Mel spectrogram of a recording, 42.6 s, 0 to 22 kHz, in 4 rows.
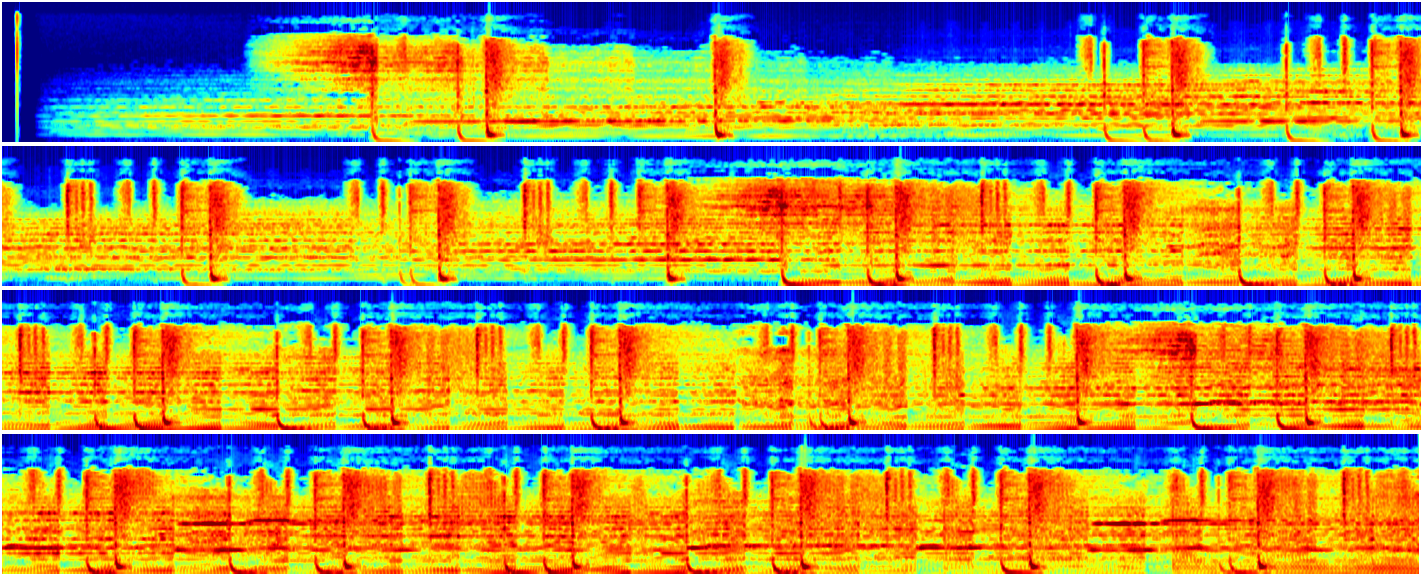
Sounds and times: Ambient music: 0.3 - 42.5.

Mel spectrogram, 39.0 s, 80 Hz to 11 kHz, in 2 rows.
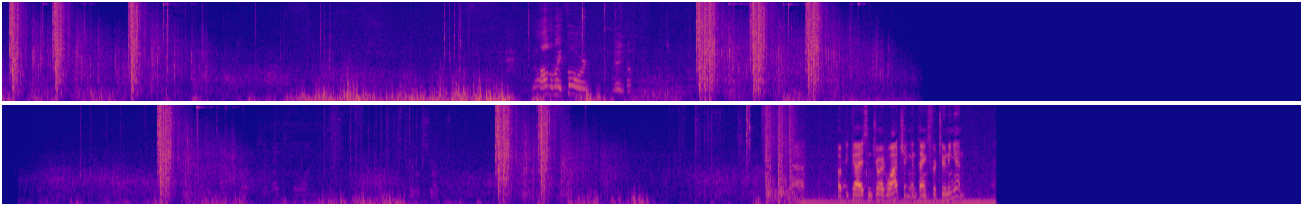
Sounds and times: Machine gun: 1.9 - 2.7, 10.4 - 12.7, 26.9 - 28.0, 30.9 - 31.5.

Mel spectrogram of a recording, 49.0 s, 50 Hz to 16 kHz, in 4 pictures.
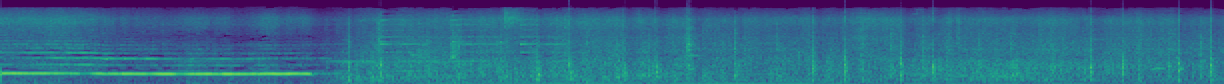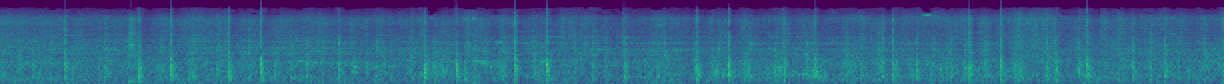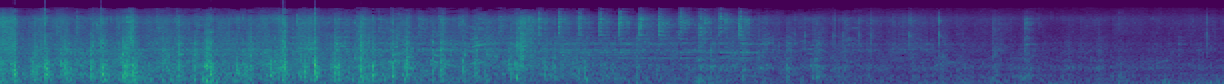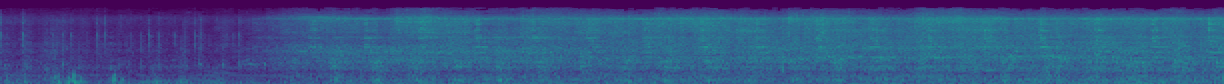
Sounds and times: Steam whistle: 0.0 - 5.3, 39.3 - 47.8
Hiss: 2.0 - 20.6, 21.3 - 28.2, 39.2 - 48.9.

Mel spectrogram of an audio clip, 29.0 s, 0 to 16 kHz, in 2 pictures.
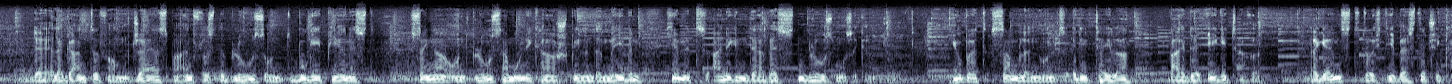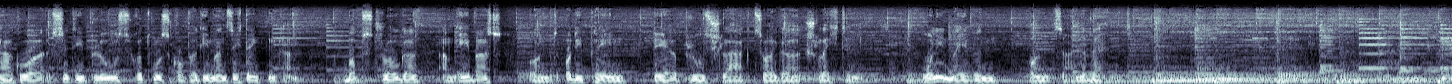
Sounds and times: Music: 0.0 - 29.0
Speech: 0.3 - 8.9, 9.5 - 25.9.

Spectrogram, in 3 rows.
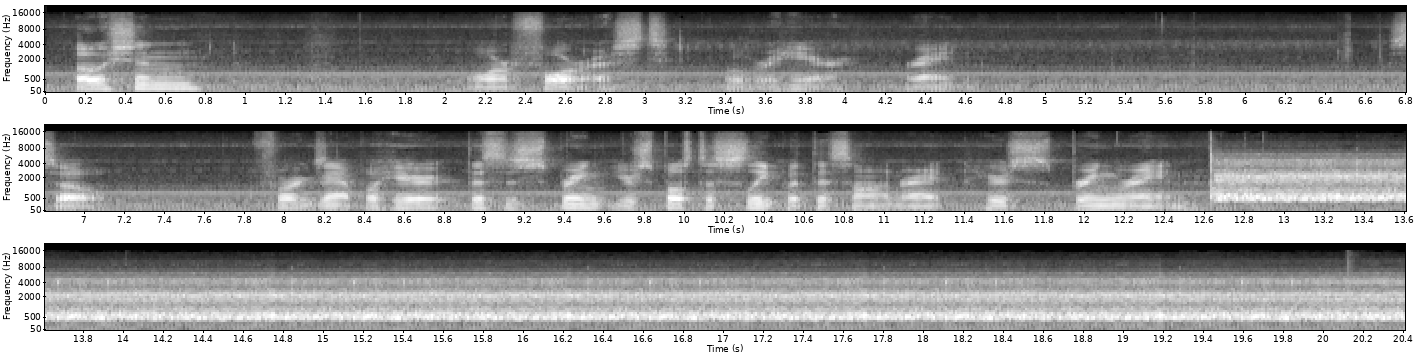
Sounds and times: Speech: 0.1 - 0.9, 2.1 - 4.7, 6.7 - 7.2, 7.9 - 12.6.

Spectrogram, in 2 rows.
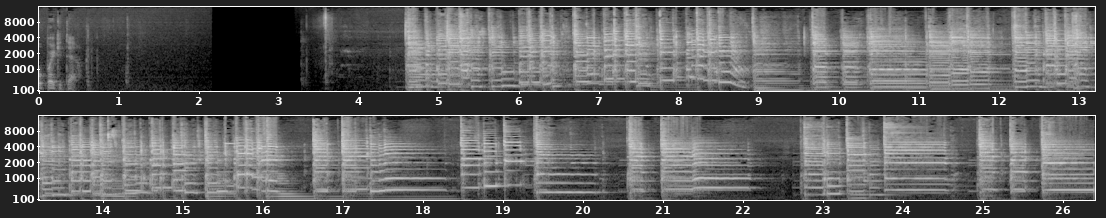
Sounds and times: Electric guitar: 4.5 - 26.4.

